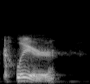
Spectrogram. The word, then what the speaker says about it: Xlear: Yes, it's spelled X-L-E-A-R and pronounced Clear because it clears your nose.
